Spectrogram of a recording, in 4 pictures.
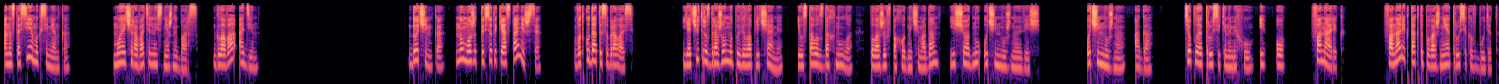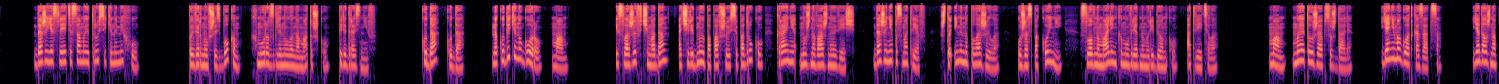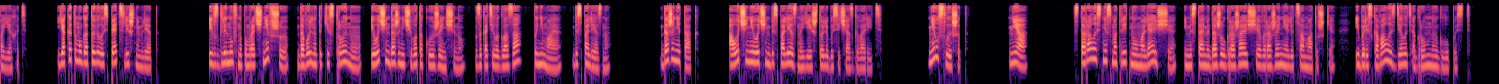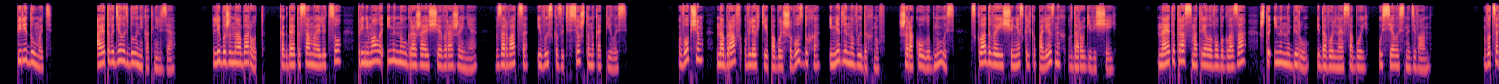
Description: Аудиокнига Мой очаровательный снежный барс | Библиотека аудиокниг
